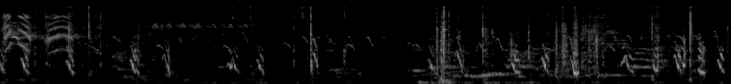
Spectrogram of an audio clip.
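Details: Fighting grey francolin chicks give dense bursts of thin, high chirps and short falling peeps, with sharp taps and scuffles between them.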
